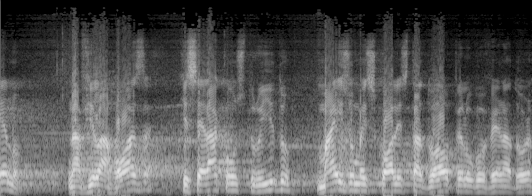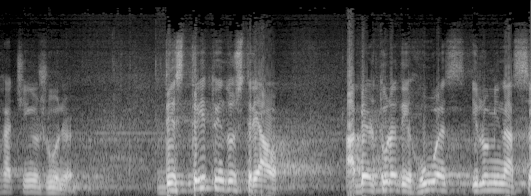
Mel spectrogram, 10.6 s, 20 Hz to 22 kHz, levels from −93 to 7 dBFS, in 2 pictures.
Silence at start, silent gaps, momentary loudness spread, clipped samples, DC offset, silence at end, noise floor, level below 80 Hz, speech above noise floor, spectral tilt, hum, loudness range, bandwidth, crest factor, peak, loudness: 0 s; none; 12 LU; under 0.1%; under 0.1%; 0 s; -34 dBFS; -50 dBFS; 22 dB; -5 dB/octave; none; 3 LU; 14 kHz; 10 dB; -2 dBFS; -13 LUFS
